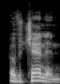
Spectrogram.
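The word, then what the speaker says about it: Ovchinin: I'm sure I'm going to pronounce it wrong. Ovechinin? Ovechinin.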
